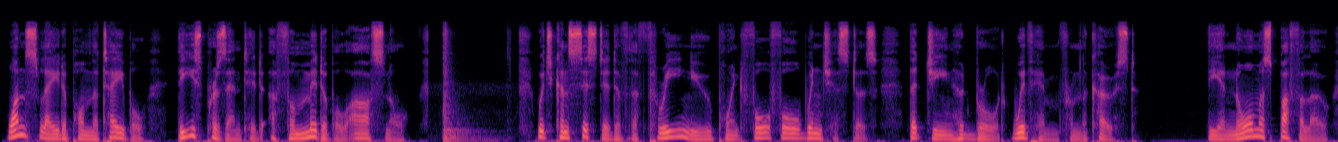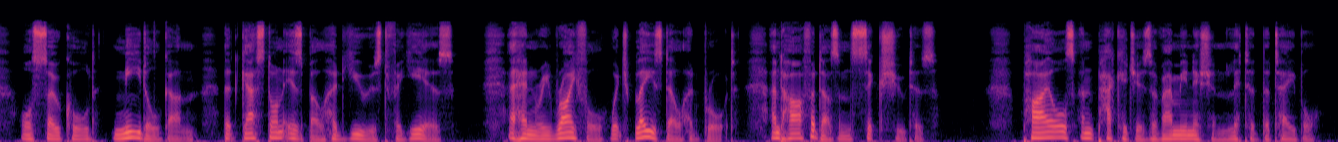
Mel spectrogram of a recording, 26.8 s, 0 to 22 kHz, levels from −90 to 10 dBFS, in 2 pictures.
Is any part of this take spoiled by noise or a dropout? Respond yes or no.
yes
